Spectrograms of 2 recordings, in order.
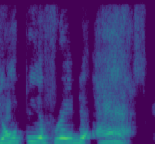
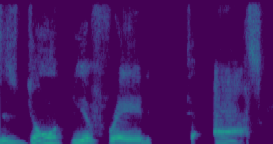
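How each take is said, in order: First: Pitched up and punched out; emphatic advice. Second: Slower, softer restatement of the advice; quiet slow repeat. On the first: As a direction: press the advice home. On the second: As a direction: let it land, slow and soft. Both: Real, not acted. Repeats his key advice.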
